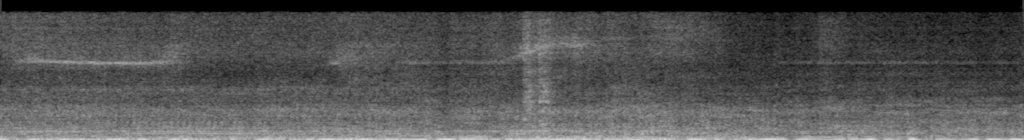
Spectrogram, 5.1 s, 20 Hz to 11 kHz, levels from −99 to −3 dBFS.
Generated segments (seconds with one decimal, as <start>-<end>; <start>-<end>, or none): 2.0-2.5; 3.9-5.1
